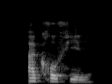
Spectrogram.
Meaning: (adjective) acrophilic; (noun) acrophile
- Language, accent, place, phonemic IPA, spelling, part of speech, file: French, France, Lyon, /a.kʁɔ.fil/, acrophile, adjective / noun, LL-Q150 (fra)-acrophile.wav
